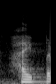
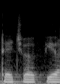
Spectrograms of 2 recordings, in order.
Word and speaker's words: HYPR: are going to analyze hyper network uh hyp Network and uh I hope I'm pronouncing it correctly uh I think it sounds like hyper network but some people might call it HPR Network so let's see what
